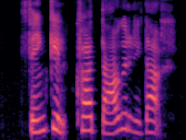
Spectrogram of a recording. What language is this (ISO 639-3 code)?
isl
